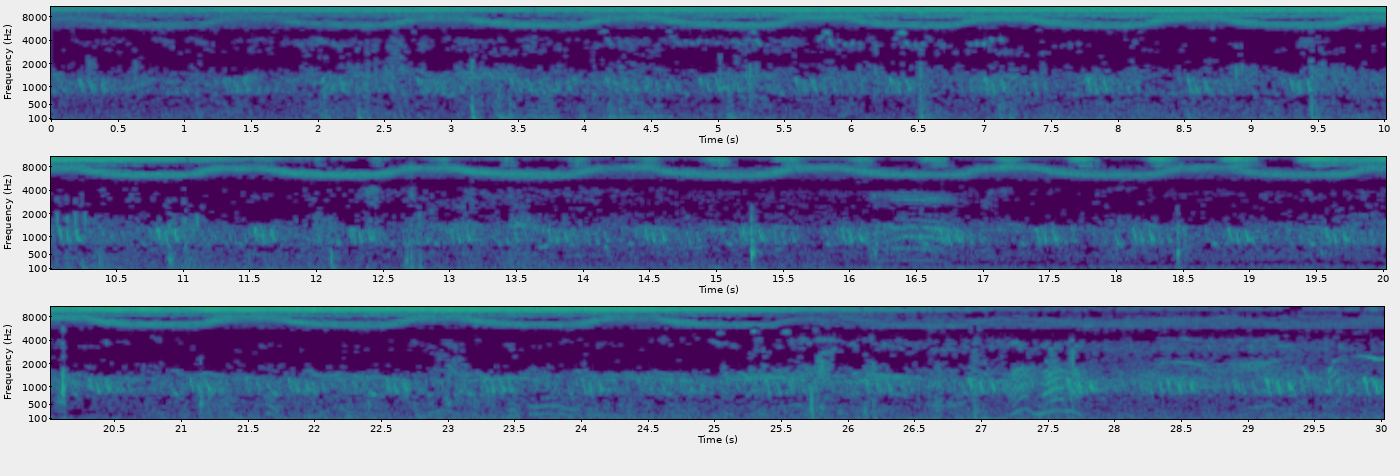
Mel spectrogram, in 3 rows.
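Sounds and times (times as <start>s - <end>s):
insect chirps: 0.0s - 30.0s.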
